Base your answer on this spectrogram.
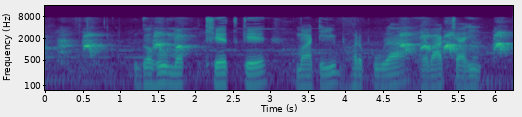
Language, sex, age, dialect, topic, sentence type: Maithili, male, 25-30, Eastern / Thethi, agriculture, statement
